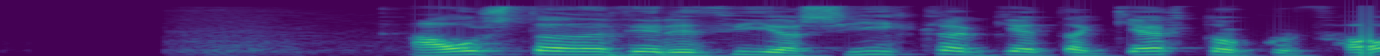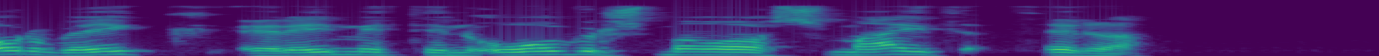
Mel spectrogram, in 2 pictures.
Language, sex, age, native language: Icelandic, male, 50-59, Icelandic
